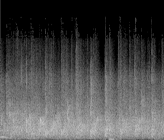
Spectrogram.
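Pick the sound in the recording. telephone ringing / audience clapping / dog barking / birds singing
audience clapping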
